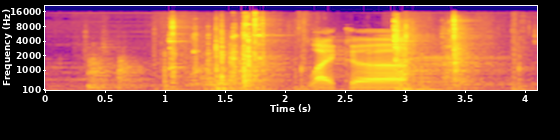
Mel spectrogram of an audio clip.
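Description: A metal door bolt slides open with a click.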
